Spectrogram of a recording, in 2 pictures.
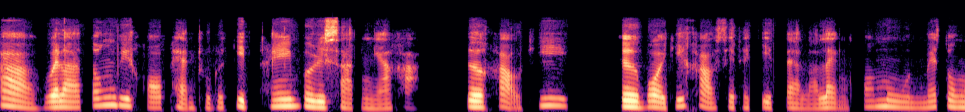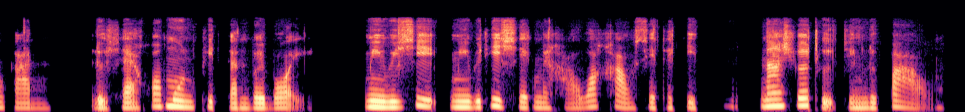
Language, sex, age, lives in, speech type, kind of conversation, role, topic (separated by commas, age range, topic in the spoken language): Thai, female, 25-29, Thailand, read, expert-assistant, asker, เวลาฟังข่าวเศรษฐกิจโลก เราจะรู้ได้อย่างไรว่าข้อมูลนั้นน่าเชื่อถือหรือเปล่า?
